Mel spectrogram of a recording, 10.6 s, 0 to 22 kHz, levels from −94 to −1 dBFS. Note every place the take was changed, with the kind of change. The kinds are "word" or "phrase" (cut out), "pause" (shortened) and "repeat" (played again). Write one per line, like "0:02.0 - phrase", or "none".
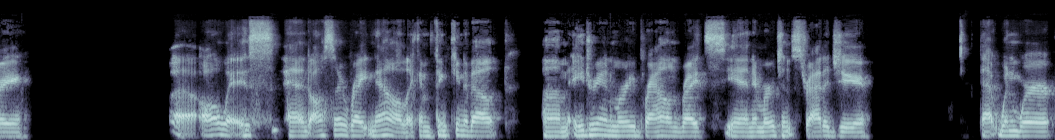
none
